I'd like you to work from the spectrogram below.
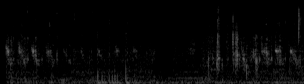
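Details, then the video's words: Ducks give short, harsh, nasal quacks in irregular bursts, mixed with a few faint high squeaky notes over a steady background hiss. "Funny duck noises"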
